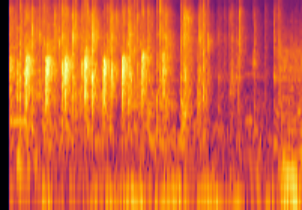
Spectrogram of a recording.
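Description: Audience clapping in an even rhythm, about four claps a second, dying away after two and a half seconds. A low hum starts near the end.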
